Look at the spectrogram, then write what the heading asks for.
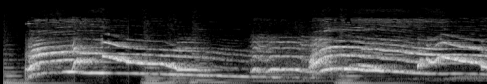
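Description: Dogs howl in long, wavering tones that rise and then slowly slide downward, overlapping one another.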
